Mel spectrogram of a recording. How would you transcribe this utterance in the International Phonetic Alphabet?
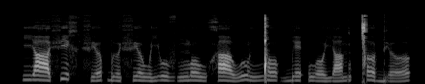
ja˧˩fʲe˥˨x fʲɤ˩˥ɓɯ˩fʲɤ˧˩w ju˧˩vŋ͡mo˧˩wxa˧˩wu˥˨ ŋ͡ǃo˥˨ɡ͡be˦ʔ wo˩ja˩˥mǀɤ˥˨ bʲɤ˨˩˦

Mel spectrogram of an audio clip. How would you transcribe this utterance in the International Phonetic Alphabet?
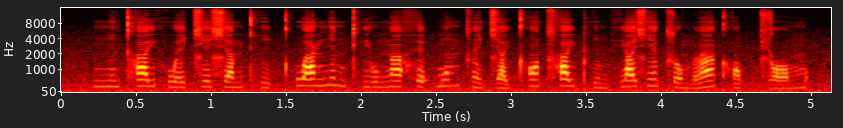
ŋĩ˧kʰa˦j hwe˧t͡ɕe˥˧ɕa˧nkʰi˨ʔ t̪ʰwa˦ŋi˥˧n kʰju˧ŋã˥˧he˦ʔ bɔ̃˦mt͡sẽ˨˩t͡ɕa˨˩jt̪ʰɔ̃˥˧ t͡sʰa˦jpʰi˨˩mhja˦ɕẽ˦ t͡so˨˩mlã˦kʰɔ̃˨p̚ t͡ɕɔ˨˦m

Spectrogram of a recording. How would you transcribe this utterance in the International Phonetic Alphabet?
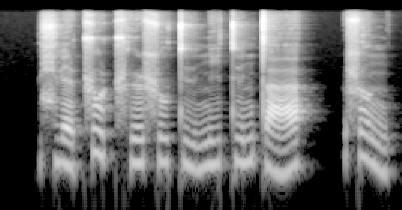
ɕɥɛ˨˩ ʈ͡ʂu˥˩ ʈ͡ʂʰɻ̩˧˥ʂu˧˥t̪y˨˩n̪i˧˥ t̪y˧˥nt̪ä˨˩˦ | ʂɤ˥˩ŋ

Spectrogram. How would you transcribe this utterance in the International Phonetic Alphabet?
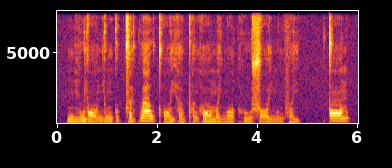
ŋiː˨˧wjɔː˨njʊ˨˧ŋ kʊ˨˥k̚sɐ˧jkʷaː˥w t̪ʰɔː˨˥jhɐ˨˩w pʰɐ˧ŋhɔː˥mɐ˨jŋɔː˨t̚ huː˨ sɔː˧jmʊ˨˩ŋfɐ˧j | t̪ɔː˥n

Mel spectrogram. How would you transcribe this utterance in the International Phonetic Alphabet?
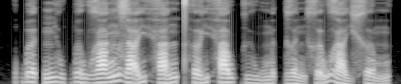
ɓəː˨˩t̚ɲɨ̤˨˩wɓə̤˨˩wɣa˨˦ŋ za̰˧˥jha˨˦nt̪ʰə̰˧˥jha˧w kɨ̤˨˩wmə˨˩t̚ɣə˧˩n xə̰˧˥wɣa˧˩jxə˧˩˨m

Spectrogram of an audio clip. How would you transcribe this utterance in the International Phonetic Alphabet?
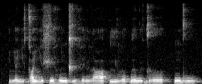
ʎɑʎeɡɑ ʎeʃeɦu nd͡ʒʉɦeɾʉlɑ | lʲuloɓə wʉɡɹɤ | ŋɡu

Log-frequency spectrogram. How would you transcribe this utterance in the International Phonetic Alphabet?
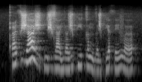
qʼi˨˥θ ʒa˧˥˧ʒ ʔi˨˩ʒza˨˩ jɐ˨˩˦ʒpʲe˦˥ ɡɐ˦˨ŋɡɐ˨˩ʒpʲa˧˥˧θe˨˥ vɐ˨˩˦

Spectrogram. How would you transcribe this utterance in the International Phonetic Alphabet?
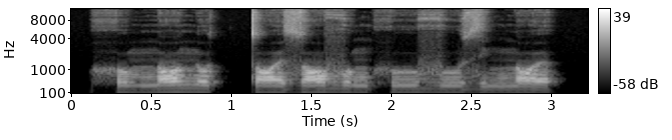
homnɔ notːɔə̯zɔ voŋhu vu ziŋnɔə̯

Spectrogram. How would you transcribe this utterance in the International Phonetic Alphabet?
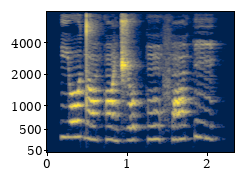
jo˧ dɔ̃˨kɔ̃˨d͡ʒo˨ kũ˨ fɔ̃˨˦ki˦˨

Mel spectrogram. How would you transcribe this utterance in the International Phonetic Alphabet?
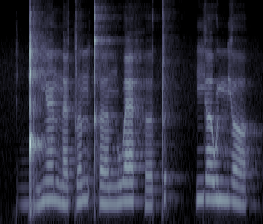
ɡ͡ǃɪ˨jɛ̃˦næ˨t ə˦nkʰɜ˨nwæ˦hə˨t | jɜ˦wmʲʌ˦˨

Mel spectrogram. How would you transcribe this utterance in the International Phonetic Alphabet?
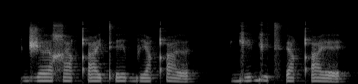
d͡ʒɜχɛ qʼetʼe beqʼɜ | ɡʲeɡit͡sʼɛ qʼɛ

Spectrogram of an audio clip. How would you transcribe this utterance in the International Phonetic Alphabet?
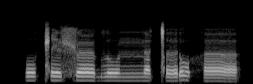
oǁeʂœɡlo nːɐǀəɾo hɐ

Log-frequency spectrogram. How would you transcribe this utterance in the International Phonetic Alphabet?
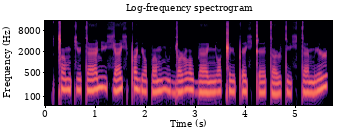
ǀʌmcɪtælʲ içæç pʼʌlʲɾɔpʌm ʎuɟɔɭ lˠubæ ɲɔǁɪ pʼɛçkʼɛtʌɭ tiçtæmɪɭ

